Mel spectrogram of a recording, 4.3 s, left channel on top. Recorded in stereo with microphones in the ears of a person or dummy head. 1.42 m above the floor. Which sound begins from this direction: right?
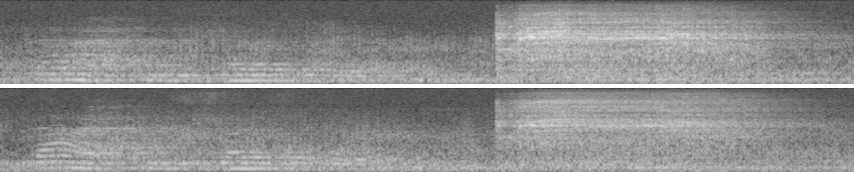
A woman speaking, at 0.1 s.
